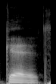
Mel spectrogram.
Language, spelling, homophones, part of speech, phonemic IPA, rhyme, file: German, Geld, gelt, noun, /ɡɛlt/, -ɛlt, De-Geld.ogg
- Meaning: money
